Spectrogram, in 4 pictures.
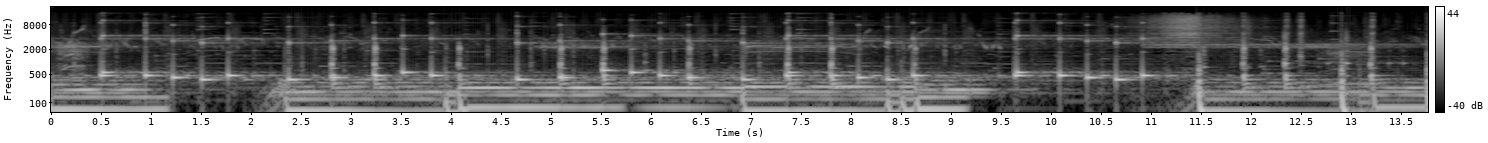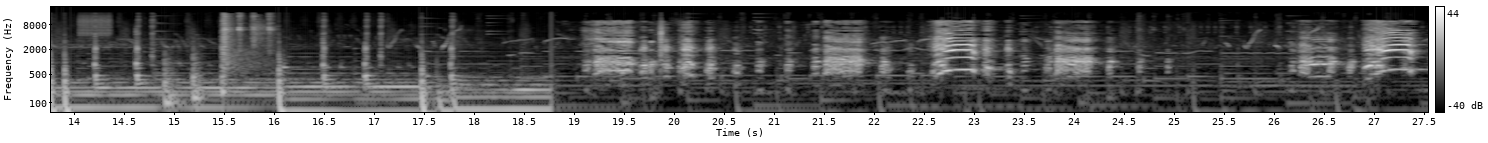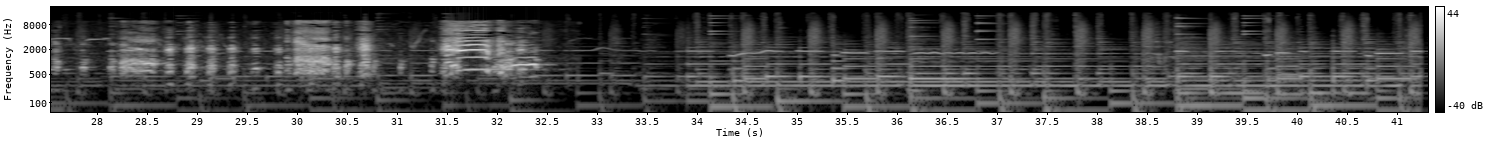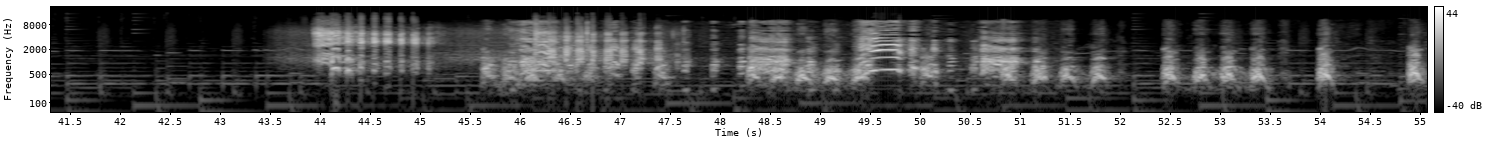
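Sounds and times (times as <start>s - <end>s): light background music: 0.0s - 55.0s
chickens clucking: 12.0s - 15.8s, 19.0s - 32.7s, 43.6s - 51.5s
dog barking: 31.9s - 32.6s, 45.6s - 46.4s, 47.2s - 47.6s, 48.2s - 55.0s.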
